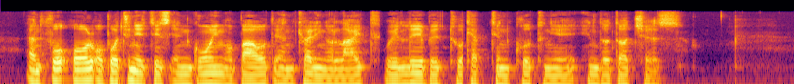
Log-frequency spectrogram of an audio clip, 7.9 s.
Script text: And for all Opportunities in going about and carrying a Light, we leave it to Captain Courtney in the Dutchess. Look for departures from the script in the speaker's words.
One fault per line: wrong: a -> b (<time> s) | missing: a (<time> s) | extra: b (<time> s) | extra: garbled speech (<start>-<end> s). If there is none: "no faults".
no faults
